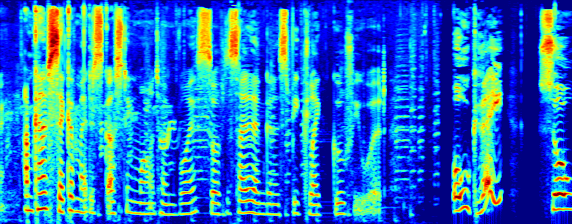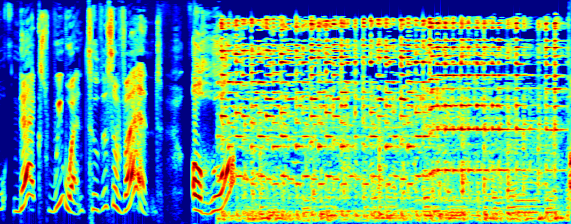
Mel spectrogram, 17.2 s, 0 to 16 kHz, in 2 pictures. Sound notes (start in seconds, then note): 6.6 Goofy voice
